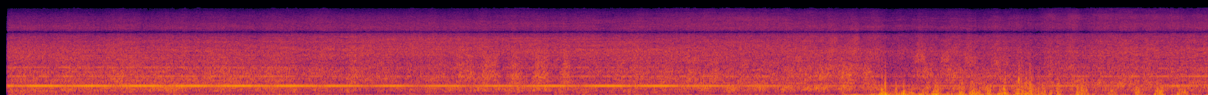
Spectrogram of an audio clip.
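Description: Blow dryer running steadily with a constant whine while drying a dog's coat. From about two-thirds of the way in, its air blast buffets the microphone in uneven low rumbling gusts.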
